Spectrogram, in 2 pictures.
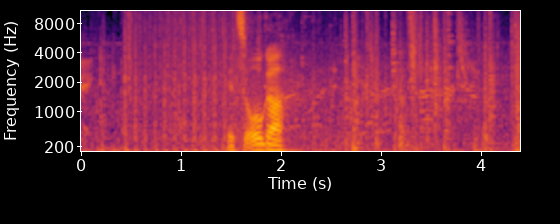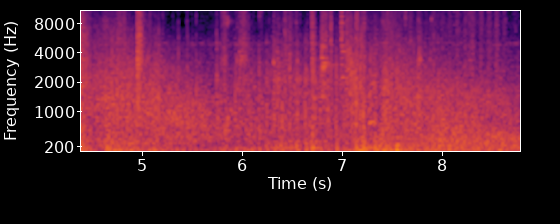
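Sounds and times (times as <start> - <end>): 
dense noisy video game soundscape: 0.0 - 8.7
gunfire in a video game: 0.1 - 2.0, 3.9 - 8.7
speech: 1.5 - 2.2.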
